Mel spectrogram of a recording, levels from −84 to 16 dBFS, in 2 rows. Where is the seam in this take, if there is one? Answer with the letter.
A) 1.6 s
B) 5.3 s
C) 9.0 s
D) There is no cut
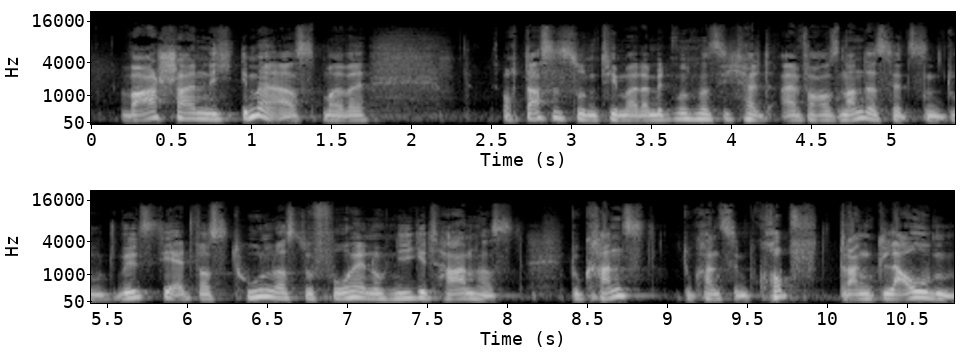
C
